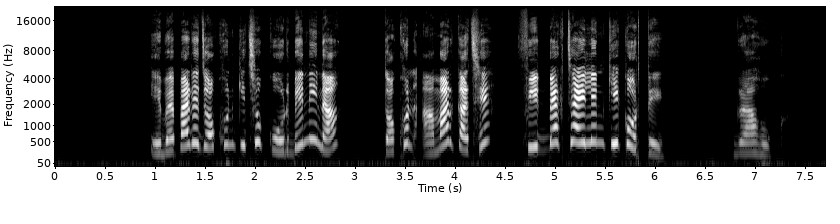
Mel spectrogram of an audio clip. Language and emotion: Bengali, disgusted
